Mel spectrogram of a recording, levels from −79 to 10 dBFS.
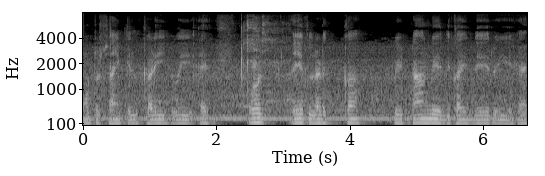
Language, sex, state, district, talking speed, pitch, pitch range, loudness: Hindi, male, Rajasthan, Bikaner, 115 wpm, 105 Hz, 105-110 Hz, -20 LUFS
